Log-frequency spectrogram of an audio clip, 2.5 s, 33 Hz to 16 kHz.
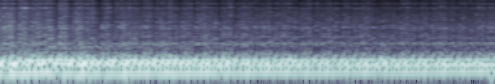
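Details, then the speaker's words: LS-swapped Crown Vic V8 restarted after a forgotten connector was plugged in: deep, even, burbling idle with no misses; intake valve leakage was noted earlier but it runs all right. "all right well I guess the next step from here everything seems to be running all right"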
